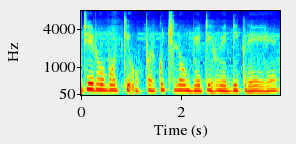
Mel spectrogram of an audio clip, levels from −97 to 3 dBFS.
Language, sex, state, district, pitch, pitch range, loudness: Hindi, female, Arunachal Pradesh, Longding, 180 Hz, 170-185 Hz, -16 LUFS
